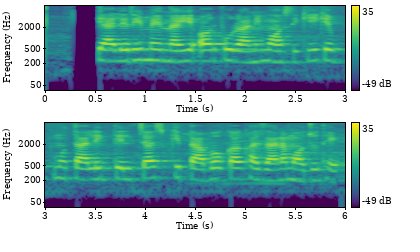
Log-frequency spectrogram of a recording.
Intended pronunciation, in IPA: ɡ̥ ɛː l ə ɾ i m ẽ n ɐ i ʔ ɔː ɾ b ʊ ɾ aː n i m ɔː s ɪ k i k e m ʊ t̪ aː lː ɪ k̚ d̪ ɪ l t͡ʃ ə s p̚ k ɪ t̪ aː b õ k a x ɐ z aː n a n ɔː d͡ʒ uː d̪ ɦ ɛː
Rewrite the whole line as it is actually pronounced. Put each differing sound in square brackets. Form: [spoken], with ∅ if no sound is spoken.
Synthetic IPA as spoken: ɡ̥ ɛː l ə ɾ i m ẽ n ɐ i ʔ ɔː ɾ [p] ʊ ɾ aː n i m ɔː s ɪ k i k e m ʊ t̪ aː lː ɪ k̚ d̪ ɪ l t͡ʃ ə s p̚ k ɪ t̪ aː b õ k a x ɐ z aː n a [m] ɔː d͡ʒ uː d̪ ɦ ɛː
